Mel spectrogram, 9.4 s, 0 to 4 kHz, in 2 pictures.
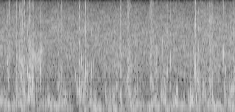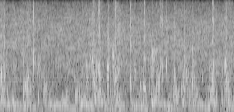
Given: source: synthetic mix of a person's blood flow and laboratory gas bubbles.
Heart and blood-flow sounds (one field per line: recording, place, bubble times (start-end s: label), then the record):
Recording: Doppler ultrasound of blood flow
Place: precordium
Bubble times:
0.00-0.07 s: bubbles
0.12-0.19 s: bubbles
0.28-0.87 s: bubbles
1.14-1.90 s: bubbles
2.08-2.87 s: bubbles
2.97-3.59 s: bubbles
3.66-3.71 s: bubbles
3.78-4.37 s: bubbles
4.43-4.90 s: bubbles
5.14-5.68 s: bubbles
6.15-7.10 s: bubbles
7.28-8.06 s: bubbles
8.13-8.78 s: bubbles
8.86-9.36 s: bubbles
From the record:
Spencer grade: 3 (all of the cardiac periods contain showers or single bubble signals, but not dominating or overriding the cardiac motion signals)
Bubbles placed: anywhere in the cardiac cycle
